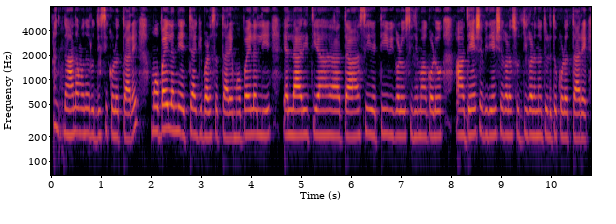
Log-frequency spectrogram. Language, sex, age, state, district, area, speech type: Kannada, female, 45-60, Karnataka, Tumkur, rural, spontaneous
